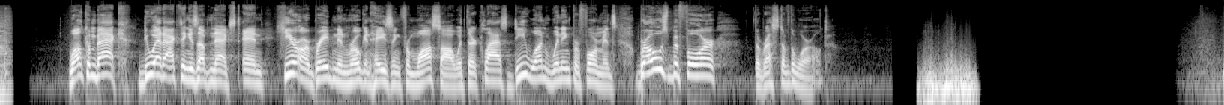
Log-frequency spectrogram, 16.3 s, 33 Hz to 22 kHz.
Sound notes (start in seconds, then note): 12.3 whoosh; 12.3 silent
